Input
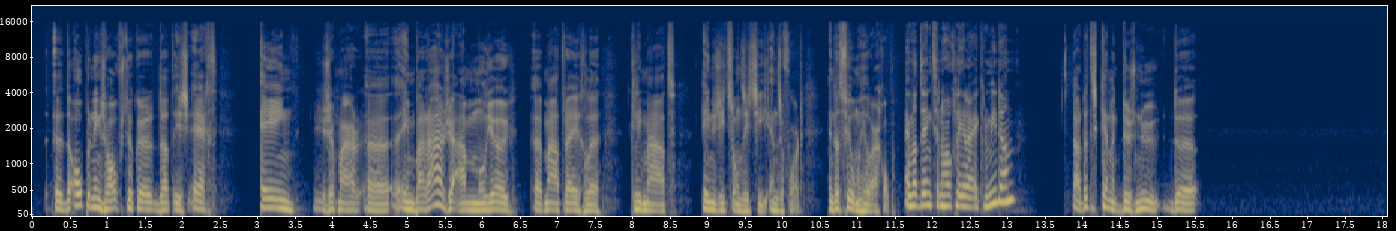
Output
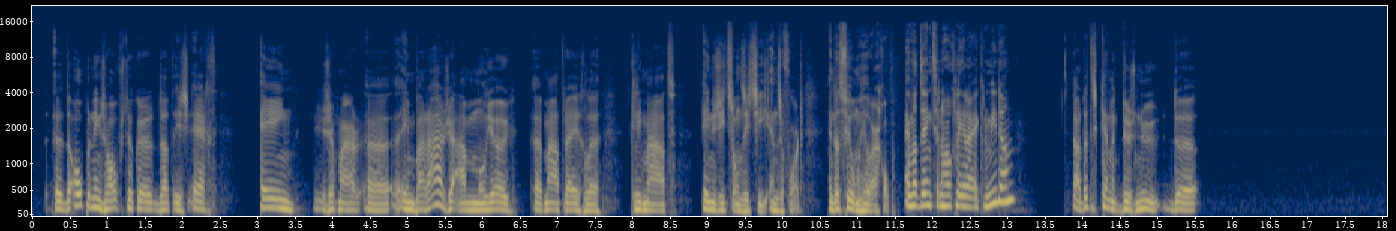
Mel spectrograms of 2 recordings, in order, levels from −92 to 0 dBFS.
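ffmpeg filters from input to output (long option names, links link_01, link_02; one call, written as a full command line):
ffmpeg -i in.wav -af "asetnsamples=nb_out_samples=441:pad=0,asendcmd='7.51 lowpass f 2100;9.02 lowpass f 4700;11.11 lowpass f 9800;12.02 lowpass f 4600;12.96 lowpass f 2000',lowpass=frequency=1200:poles=1" out.wav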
